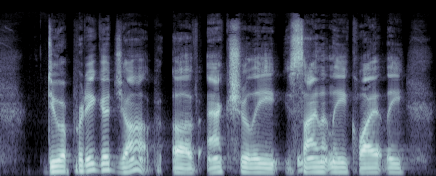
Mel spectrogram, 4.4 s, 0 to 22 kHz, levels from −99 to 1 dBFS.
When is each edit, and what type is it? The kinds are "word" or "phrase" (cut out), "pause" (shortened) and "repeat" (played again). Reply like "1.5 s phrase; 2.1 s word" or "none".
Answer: none

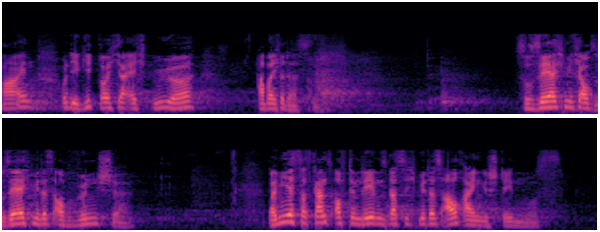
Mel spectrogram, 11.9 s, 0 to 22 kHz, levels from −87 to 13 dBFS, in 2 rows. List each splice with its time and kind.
2.8 s word; 5.9 s word; 9.8 s word

